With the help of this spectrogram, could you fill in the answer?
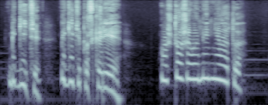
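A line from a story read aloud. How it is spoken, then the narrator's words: Squeaky distressed cry. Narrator (Russian): пищала завязшая под плетнем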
